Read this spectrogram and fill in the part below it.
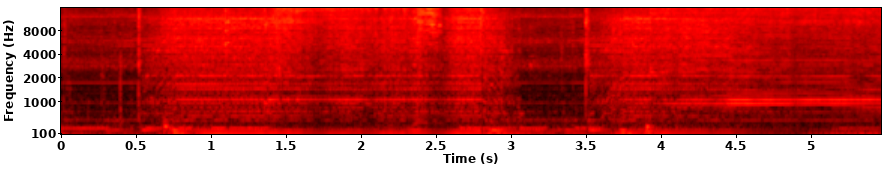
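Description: A wooden bowl spins on a lathe under a carbide tool, a steady mechanical hum and whir with gritty cutting, two sharp catches or knocks partway through.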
